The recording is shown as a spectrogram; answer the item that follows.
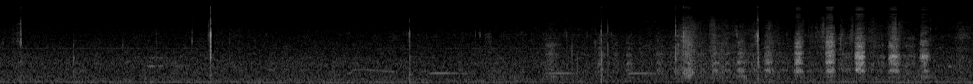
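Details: Buddy, a four-month-old puppy playing fetch, pants in quick breathy bursts, roughly three per second, through the final three seconds after a quiet stretch of steady hiss with a few faint short tones.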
